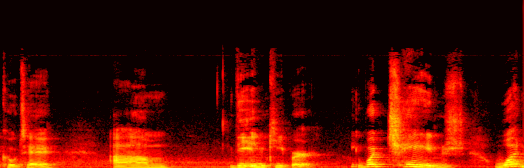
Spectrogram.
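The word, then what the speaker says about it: Kvothe: what the hell happened quote that made him become I'm pronouncing it Cote the innkeeper what changed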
